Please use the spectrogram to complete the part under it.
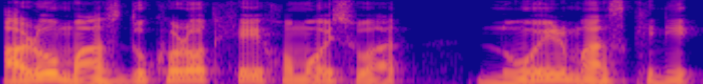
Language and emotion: Assamese, neutral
